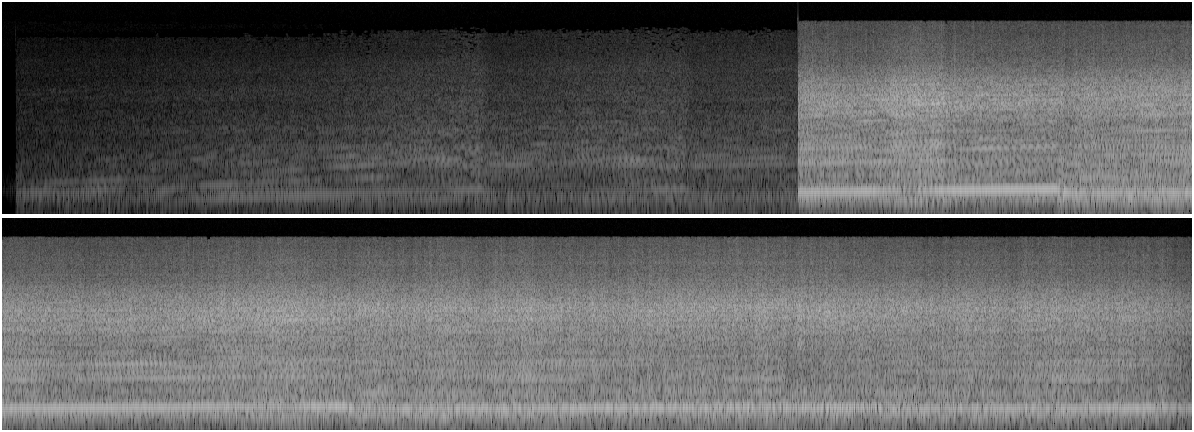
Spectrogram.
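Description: Sports car engine accelerating, its pitch climbing and dropping back with each gear change, fairly quiet at first. About ten seconds in it turns suddenly much louder: a steady high-speed engine note that dips slightly in pitch three times as it shifts up.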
